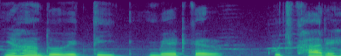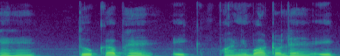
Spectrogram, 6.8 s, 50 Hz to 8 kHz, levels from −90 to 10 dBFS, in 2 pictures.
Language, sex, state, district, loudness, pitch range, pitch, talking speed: Hindi, male, Bihar, Patna, -20 LUFS, 120-135 Hz, 125 Hz, 150 wpm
